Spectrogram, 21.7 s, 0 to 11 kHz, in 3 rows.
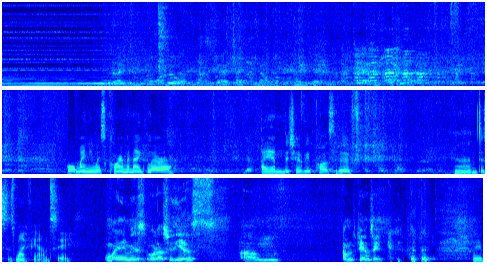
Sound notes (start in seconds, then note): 1.5 people chatting; 5.2 woman laughing; 20.3 laughs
